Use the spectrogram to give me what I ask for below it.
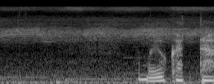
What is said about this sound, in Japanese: セミさん溢れてます、まあ、今年の夏始まりは関東はセミさんがいない声が聞こえない実はこの降ってくるようなセミの声この下を歩くというのが一つの夏の贅沢さではありましたが確かにいませんでしたよね。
